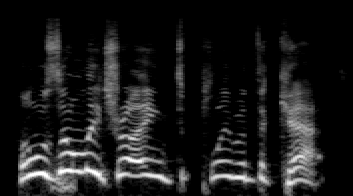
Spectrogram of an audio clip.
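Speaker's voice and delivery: very high, put-on comic character voice. Doing an impression the audience may not remember: Alf voice. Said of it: "That's my Alf impression".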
